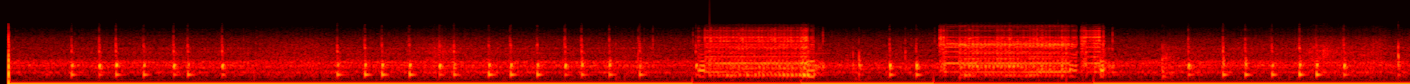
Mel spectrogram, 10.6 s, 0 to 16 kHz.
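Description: Music played through B&W 801 loudspeakers, picked up by a poor microphone: a quick clicking beat over a low tune, with two held chords of about a second each, about five and seven seconds in.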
